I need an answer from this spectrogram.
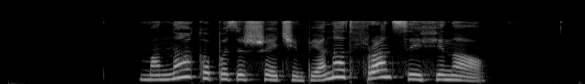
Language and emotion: Russian, neutral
